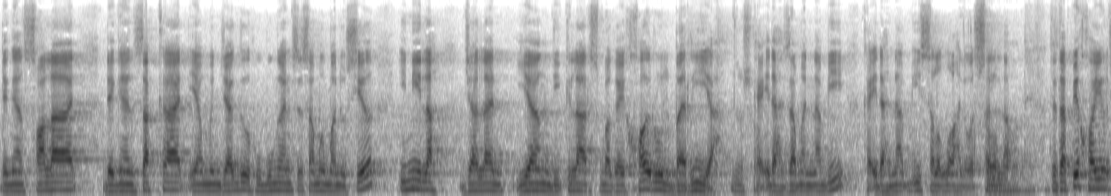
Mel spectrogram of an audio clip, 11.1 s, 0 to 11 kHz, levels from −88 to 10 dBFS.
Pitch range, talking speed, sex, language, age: 105-130 Hz, 140 wpm, male, Malayalam, 40-59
